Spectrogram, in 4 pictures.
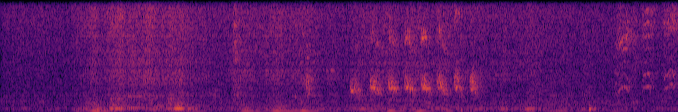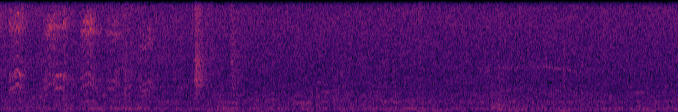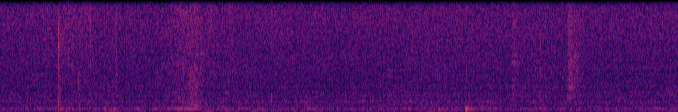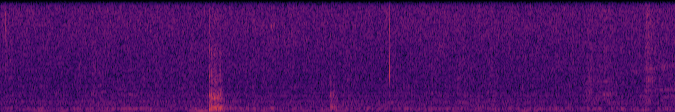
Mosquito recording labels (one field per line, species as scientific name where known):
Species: no mosquito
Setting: insect culture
